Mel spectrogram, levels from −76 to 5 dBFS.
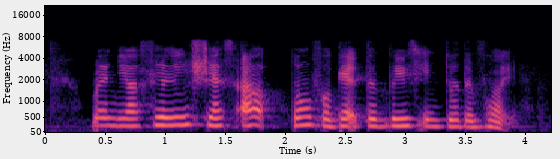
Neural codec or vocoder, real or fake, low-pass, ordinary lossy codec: codec, 16 kHz in and 24 kHz out, 0.6 kbps, FireRedTTS-2 codec; fake; 7.2 kHz; none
